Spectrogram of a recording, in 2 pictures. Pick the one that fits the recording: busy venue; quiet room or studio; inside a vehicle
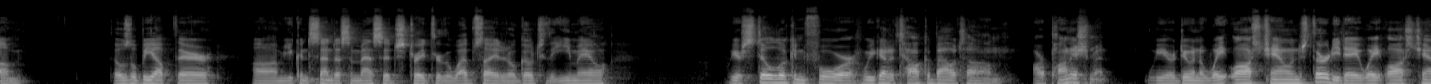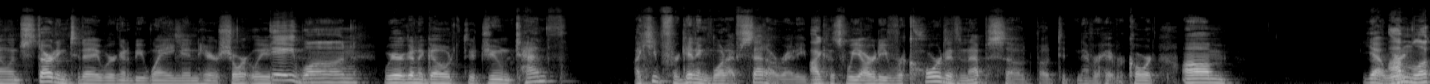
quiet room or studio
